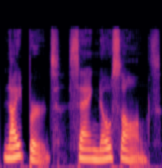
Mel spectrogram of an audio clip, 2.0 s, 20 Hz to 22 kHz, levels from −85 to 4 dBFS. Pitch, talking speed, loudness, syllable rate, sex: 190 Hz, 120 wpm, -17 LUFS, 2.7 syllables/s, female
